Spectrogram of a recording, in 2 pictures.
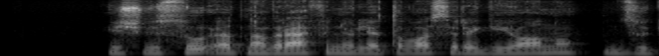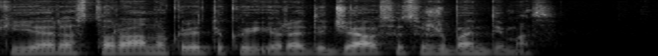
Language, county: Lithuanian, Alytus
